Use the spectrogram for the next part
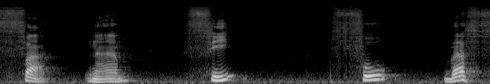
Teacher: Ujung gigi seri atas ketemu bibir bawah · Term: huruf fa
